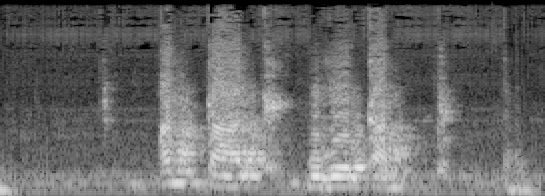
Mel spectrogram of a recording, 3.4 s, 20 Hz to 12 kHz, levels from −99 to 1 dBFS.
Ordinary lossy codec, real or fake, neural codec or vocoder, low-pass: AAC, 64 kbps; real; none; 10.8 kHz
